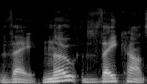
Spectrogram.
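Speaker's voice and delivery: "they" with the tongue between the teeth. Shown as a demonstration. Teacher corrects the student's "they" by showing the TH. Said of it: "Sacando la lengua".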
